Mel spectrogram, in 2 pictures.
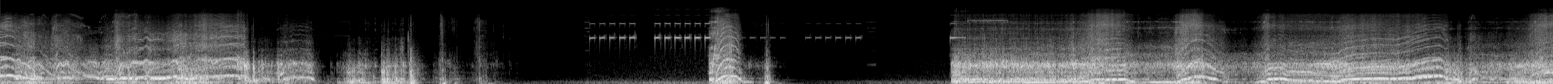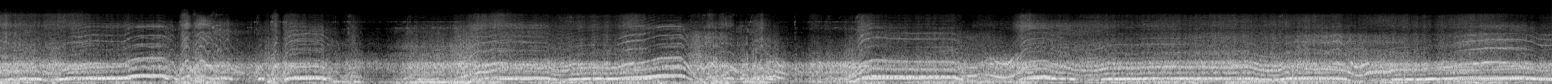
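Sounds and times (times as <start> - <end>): quadcopter motors whining: 0.0 - 3.2, 9.5 - 31.0
short high beeps: 5.8 - 8.8, 9.5 - 10.1.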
